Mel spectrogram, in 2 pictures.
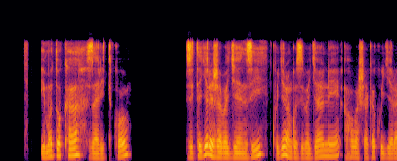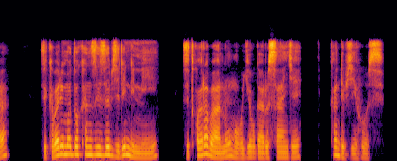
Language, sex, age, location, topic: Kinyarwanda, male, 18-24, Kigali, government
